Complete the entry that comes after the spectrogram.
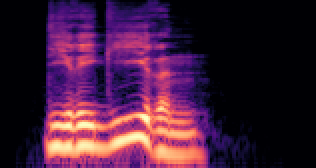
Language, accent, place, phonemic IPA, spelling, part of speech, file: German, Germany, Berlin, /diʁiˈɡiːʁən/, dirigieren, verb, De-dirigieren.ogg
- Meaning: 1. to direct, to channel 2. to conduct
